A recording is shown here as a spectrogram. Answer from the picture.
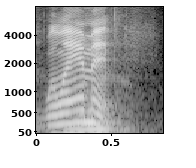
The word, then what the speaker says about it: Willamette: So did I already say this is from Willamette Valley? Did I say that right? – Willamette Valley, Oregon, the Van Duzer Corridor.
